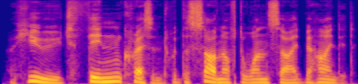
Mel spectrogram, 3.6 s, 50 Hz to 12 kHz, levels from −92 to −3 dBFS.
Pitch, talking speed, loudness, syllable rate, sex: 130 Hz, 220 wpm, -17 LUFS, 4.7 syllables/s, male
